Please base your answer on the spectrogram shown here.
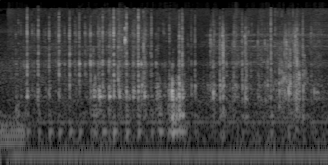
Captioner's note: coffee machine rattles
